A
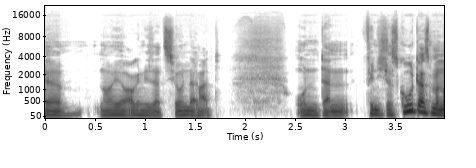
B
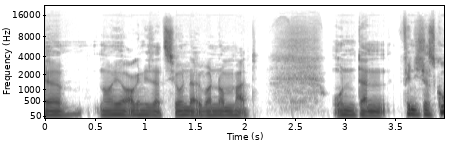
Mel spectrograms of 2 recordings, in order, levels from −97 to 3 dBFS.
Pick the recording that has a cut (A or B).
A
